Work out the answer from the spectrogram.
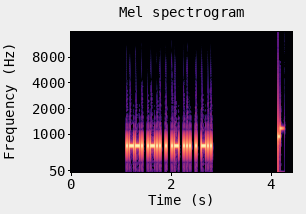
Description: Morse code, heard as a keyed tone, about 40 wpm, 700 Hz. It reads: PLEASED
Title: Seven Letter Words - 40wpm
